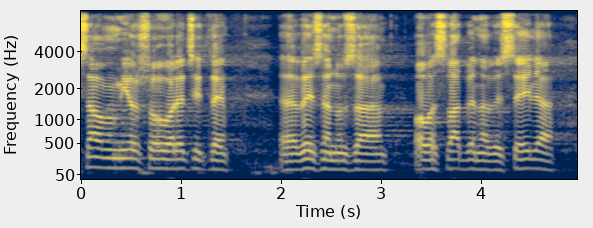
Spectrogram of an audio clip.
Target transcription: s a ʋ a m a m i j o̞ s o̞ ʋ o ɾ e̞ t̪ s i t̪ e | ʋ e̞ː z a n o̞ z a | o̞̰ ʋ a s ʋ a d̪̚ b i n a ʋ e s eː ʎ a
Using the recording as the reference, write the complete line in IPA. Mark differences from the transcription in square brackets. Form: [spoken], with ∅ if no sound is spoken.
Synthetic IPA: s a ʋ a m a m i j o̞ [ʃ] o̞ ʋ o ɾ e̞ t̪ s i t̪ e | ʋ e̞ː z a n o̞ z a | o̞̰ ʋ a s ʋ a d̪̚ b [e] n a ʋ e s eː ʎ a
